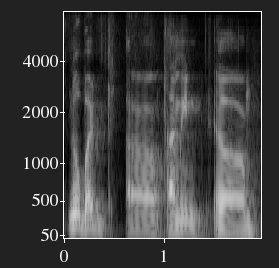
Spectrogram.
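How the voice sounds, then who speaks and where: A man's voice: on the low side, a little slow, darkish tone, dull audio. A man with an Indian accent in casual conversation, asking and answering in a rambling, informal way with occasional Hindi words. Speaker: photographer and interviewer.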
